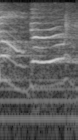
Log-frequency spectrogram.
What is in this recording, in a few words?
GIRL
